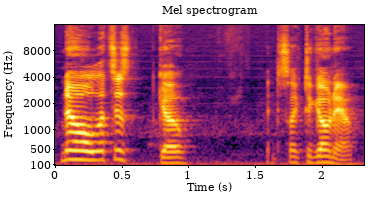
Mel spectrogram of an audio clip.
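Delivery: loud, high protest, voicing the character; acted-out character quote. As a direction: urgently insist on leaving, imitating him. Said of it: "but he's like".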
